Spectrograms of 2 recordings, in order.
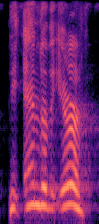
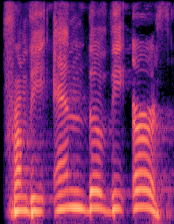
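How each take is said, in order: First: Higher-pitched, disbelieving question; incredulous echo. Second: Said in the usual way. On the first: Real, not acted. Challenging a doctrine with the verse's words, incredulous. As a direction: repeat it as if it's absurd.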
